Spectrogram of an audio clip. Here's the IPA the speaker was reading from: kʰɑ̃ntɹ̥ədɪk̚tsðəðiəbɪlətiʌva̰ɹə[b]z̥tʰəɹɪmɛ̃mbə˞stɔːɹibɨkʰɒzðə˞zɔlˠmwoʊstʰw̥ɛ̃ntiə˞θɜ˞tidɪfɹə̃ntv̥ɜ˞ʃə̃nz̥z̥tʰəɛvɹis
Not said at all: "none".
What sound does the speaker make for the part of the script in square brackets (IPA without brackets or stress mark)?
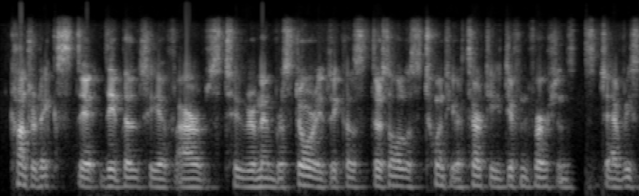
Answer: b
